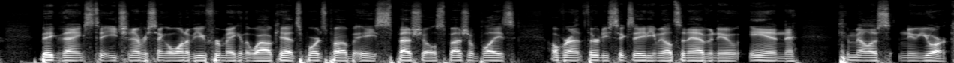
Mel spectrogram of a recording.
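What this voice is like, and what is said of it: Hoarse, strained voice. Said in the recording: “My throat, as you know, I lost my voice last week ... my throat is definitely taking a beating this morning ... allergies, and losing my voice”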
